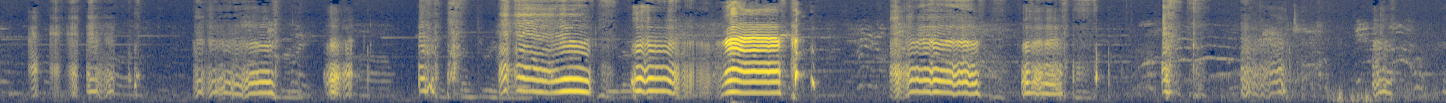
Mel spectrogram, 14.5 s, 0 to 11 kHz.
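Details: 3-week-old infant, fussy with hiccups, crying in short wailing bursts with breaks between, a soft adult voice and faint music in the background; infant cry.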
